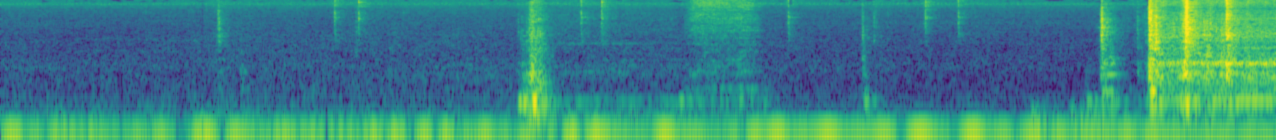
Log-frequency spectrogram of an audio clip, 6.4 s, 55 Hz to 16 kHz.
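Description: Canon PIXMA TR4750i inkjet printer starting a test print: faint mechanical clicks, then its motor humming briefly about three seconds in and again steadily near the end as the paper feed gets going.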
